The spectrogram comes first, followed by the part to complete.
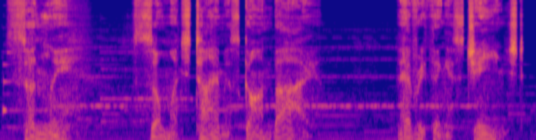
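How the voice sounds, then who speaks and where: A kindly old villager from a fantasy game. His voice is very low and slow. He speaks gently, like someone long alone. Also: over music, heavily acted. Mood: gentle. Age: older. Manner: slow, soft-spoken, kindly. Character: old hermit man, gentle and weary. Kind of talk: game voice acting.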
